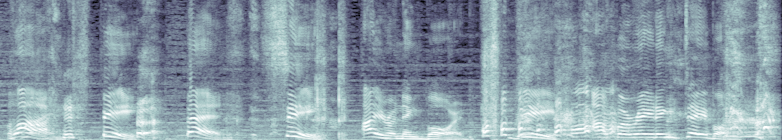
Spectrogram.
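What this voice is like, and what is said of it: Imitates a game show host voice. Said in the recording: “that impression ... that sounds like John Mulaney doing Regis Philbin”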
